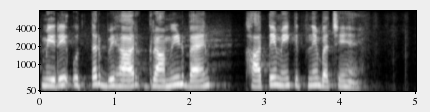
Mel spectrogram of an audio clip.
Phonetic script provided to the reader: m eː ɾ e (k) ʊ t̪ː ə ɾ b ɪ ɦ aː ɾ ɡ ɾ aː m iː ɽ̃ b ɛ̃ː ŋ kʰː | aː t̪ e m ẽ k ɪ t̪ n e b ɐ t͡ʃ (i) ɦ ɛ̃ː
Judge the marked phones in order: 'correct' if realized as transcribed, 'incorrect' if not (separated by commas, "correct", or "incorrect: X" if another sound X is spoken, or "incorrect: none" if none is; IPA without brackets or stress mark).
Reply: incorrect: ʔ, incorrect: e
